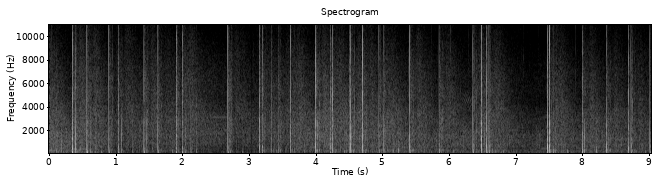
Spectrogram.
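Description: Aerial fireworks finale: a rapid barrage of shell bursts, several sharp bangs a second, with a brief lull before a loud bang near the end.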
